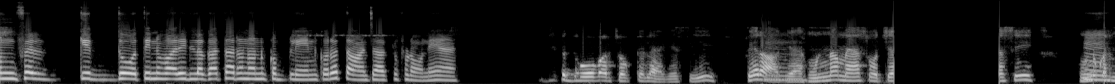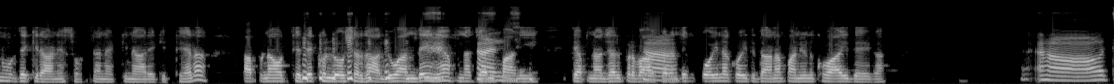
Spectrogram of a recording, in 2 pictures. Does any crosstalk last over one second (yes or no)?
no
